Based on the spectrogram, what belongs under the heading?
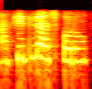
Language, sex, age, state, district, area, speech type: Goan Konkani, female, 18-30, Goa, Murmgao, rural, conversation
